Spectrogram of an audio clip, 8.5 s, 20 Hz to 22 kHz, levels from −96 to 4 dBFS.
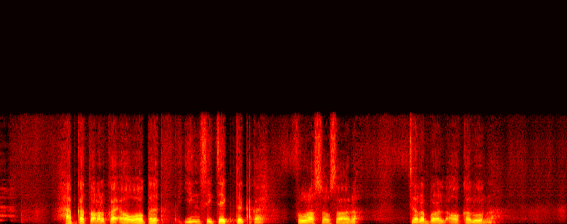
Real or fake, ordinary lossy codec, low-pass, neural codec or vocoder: fake; none; 10.8 kHz; codec, 16 kHz in and 24 kHz out, 0.4 kbps, LongCat-Audio-Codec, fine tuned four codebook decoder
